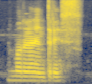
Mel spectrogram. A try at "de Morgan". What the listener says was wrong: No es Morgan, es de Morgan.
